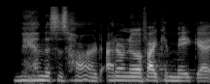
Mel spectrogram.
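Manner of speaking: imitated voice of someone in pain. Retelling what a struggling runner said: imitating someone in pain. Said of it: "she's in pain".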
